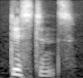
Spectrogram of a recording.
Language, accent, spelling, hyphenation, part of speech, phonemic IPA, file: English, General American, distance, dis‧tance, noun / verb, /ˈdɪst(ə)n(t)s/, En-us-distance.ogg
- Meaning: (noun) An amount of space between points (often geographical points), usually (but not necessarily) measured along a straight line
